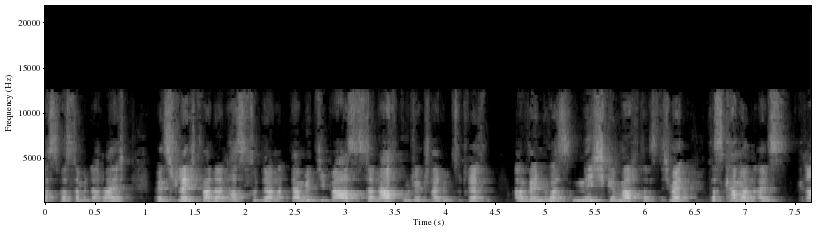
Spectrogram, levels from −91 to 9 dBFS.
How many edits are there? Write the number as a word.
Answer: one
